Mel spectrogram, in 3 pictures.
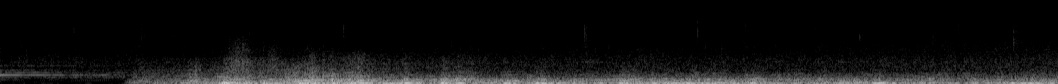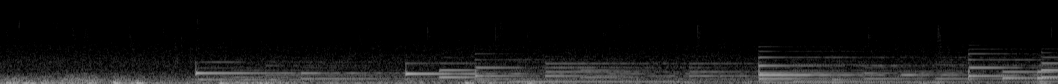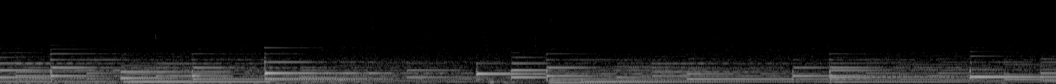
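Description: A clap of thunder breaks about a second in and its rumble dies away slowly over some ten seconds, over steady rain. From about halfway, soft piano notes play slowly over the rain.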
